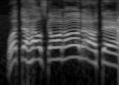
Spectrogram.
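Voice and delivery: Lombardi screaming. Retold or imitated. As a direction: holler it like an old-school coach, half-scale. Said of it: "I mean, Lombardi screaming".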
